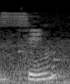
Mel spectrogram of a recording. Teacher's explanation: the manner of articulation for phoneme eng is nasal stop, meaning that the airflow is blocked in the mouth but allowed to pass through the nose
